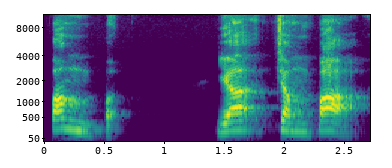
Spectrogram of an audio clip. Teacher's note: ऐसा लगता है कि म आधा बोला गया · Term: अनुनासिक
